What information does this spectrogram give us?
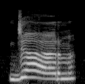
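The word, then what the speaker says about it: germ: जी ई आर एम, जी के बाद क्या है हमारा, ई है, तब यहाँ जी की ध्वनि क्या निकलेगी, ज। तो इसे हम लोग क्या पढ़ेंगे, जर्म।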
